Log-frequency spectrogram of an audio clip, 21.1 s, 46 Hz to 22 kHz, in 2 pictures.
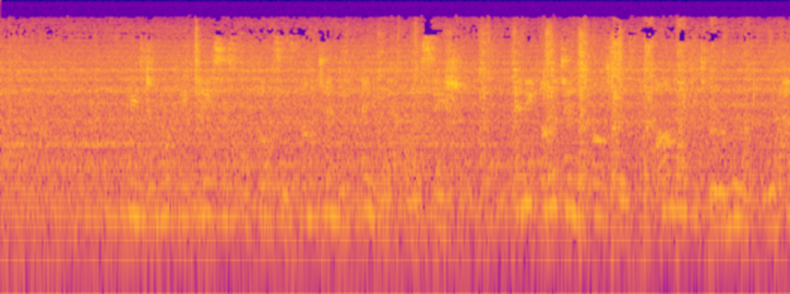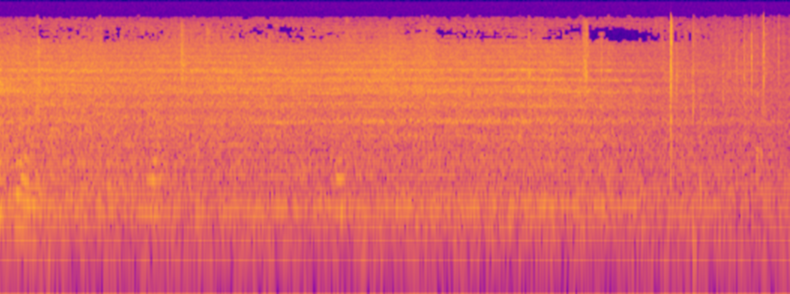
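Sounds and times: train wheels on rails: 0.0 - 21.0.

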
